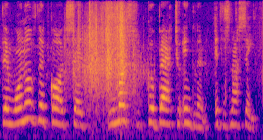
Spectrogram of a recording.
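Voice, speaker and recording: Slow, high young voice narrating from a distance. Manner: halting, repeats and restarts phrases. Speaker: puppet show narrator. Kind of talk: live storytelling narration of a homemade puppet show. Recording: distant, faintly noisy home recording.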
